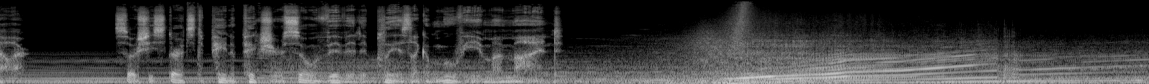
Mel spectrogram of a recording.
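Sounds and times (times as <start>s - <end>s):
speech: 1.2s - 5.7s
black Datsun 240Z engine roaring: 5.7s - 11.4s.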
